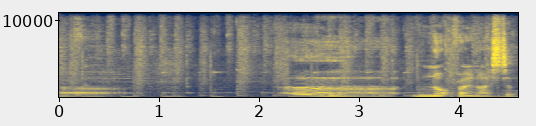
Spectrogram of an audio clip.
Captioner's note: grunts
